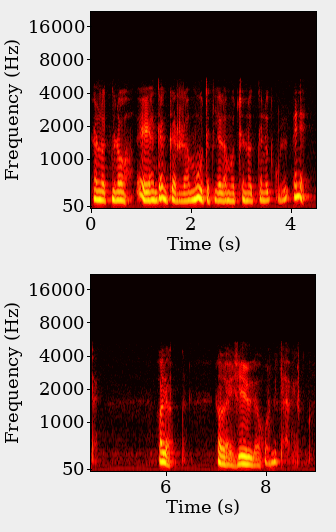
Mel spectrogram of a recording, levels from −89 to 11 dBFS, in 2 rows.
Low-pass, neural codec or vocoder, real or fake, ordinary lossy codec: 5.4 kHz; none; real; none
